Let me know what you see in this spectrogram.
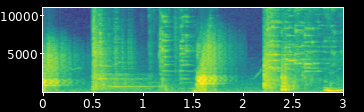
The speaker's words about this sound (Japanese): ん？何かしら？ ガラスの割れた音みたいだな。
